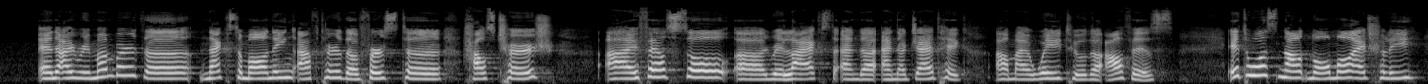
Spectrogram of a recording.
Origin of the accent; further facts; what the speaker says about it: Beijing, China; moved away as an adult; now in Hong Kong, China; I come from Beijing 20 years ago for studies in Hong Kong.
